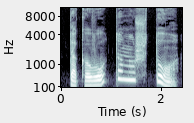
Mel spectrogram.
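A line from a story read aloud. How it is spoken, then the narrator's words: Drawl aloud. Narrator (Russian): протянул Карпов вслух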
